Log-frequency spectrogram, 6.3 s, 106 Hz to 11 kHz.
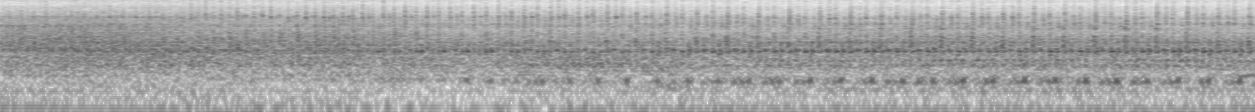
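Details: Mitsubishi 1.3 petrol engine after an overhaul with cylinder head and block work, idle carries a light repeating, slightly uneven knock about three per second over a steady hum; knocking, cause unknown.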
